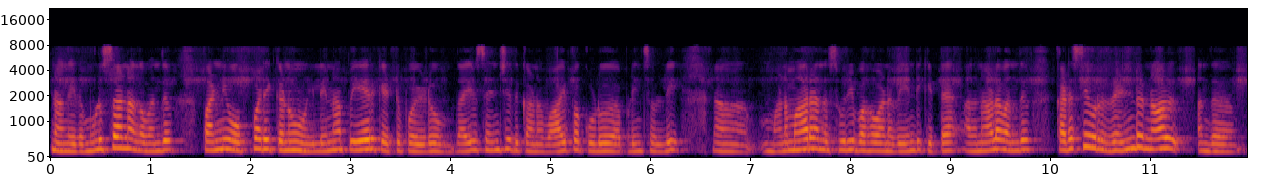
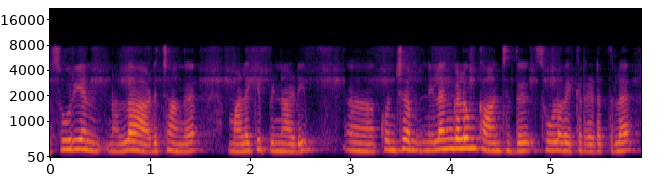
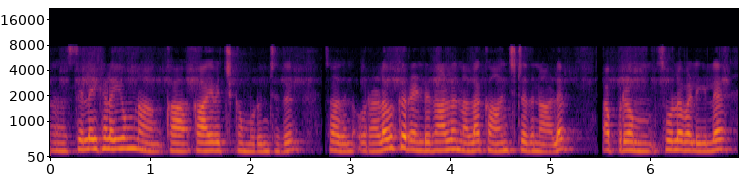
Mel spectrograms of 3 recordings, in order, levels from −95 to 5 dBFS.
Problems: background sounds at intervals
